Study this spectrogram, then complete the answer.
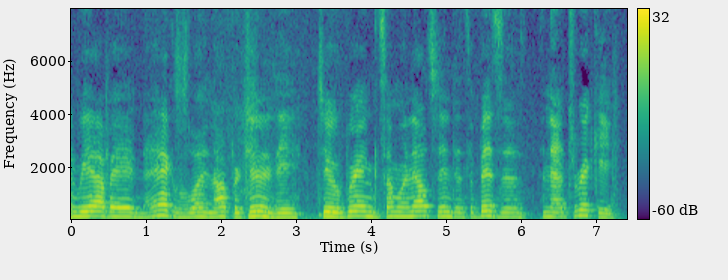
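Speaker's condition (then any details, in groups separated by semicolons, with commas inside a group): ALS; investigational therapies; voice gone, dysarthria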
